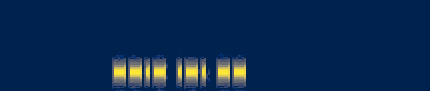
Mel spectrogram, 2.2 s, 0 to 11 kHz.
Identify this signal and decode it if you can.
Morse code, heard as a keyed tone, about 59 wpm, 700 Hz. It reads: QRM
